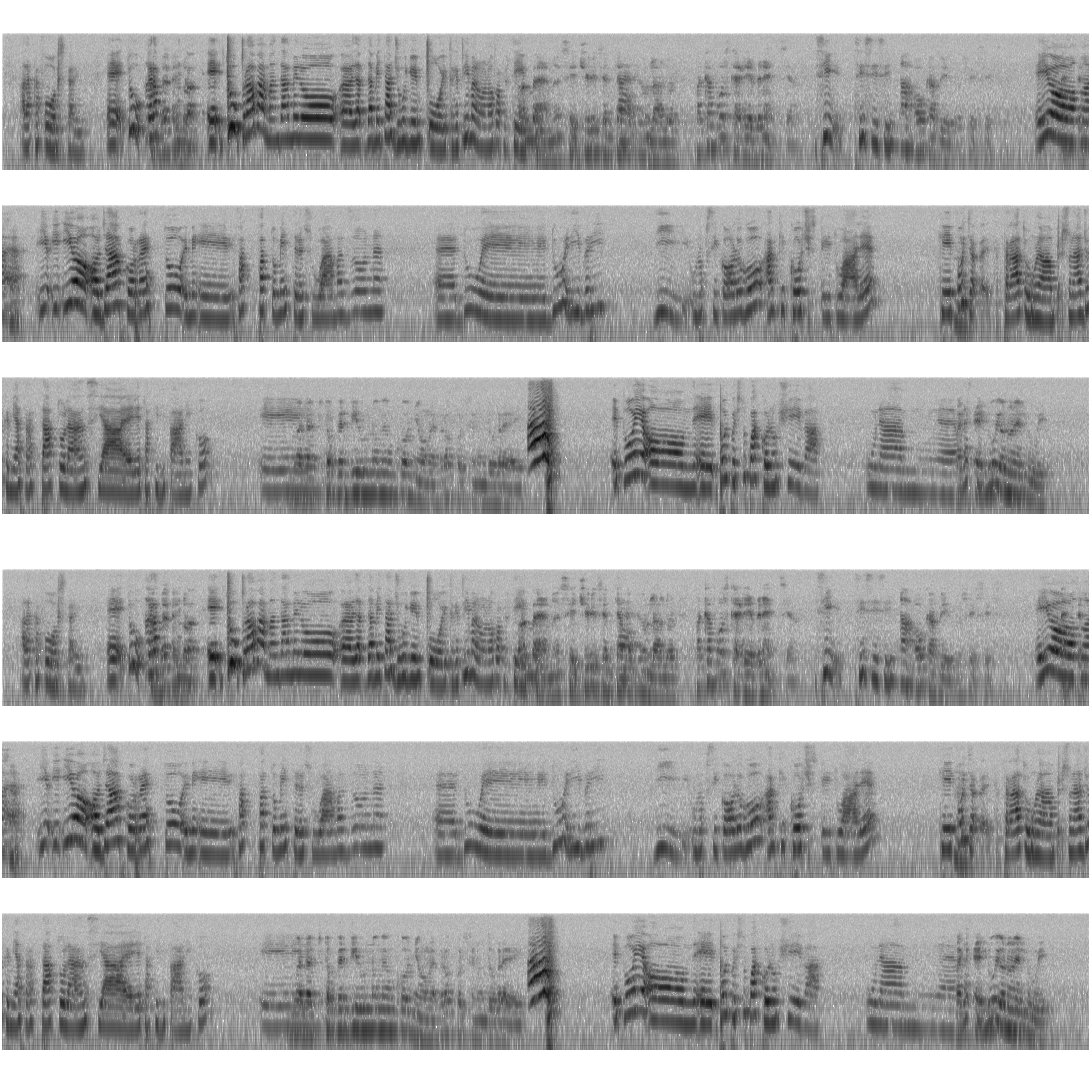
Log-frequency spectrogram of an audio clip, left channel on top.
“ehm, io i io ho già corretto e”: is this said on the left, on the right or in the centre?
Left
